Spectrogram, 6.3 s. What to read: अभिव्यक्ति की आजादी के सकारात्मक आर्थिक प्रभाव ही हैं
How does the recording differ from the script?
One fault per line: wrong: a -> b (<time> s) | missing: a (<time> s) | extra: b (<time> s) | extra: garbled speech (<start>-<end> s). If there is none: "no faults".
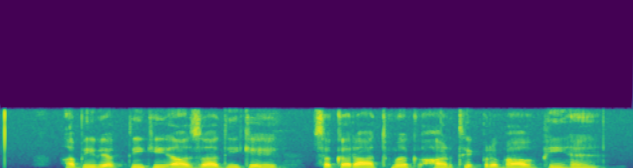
wrong: ही -> भी (5.4 s)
